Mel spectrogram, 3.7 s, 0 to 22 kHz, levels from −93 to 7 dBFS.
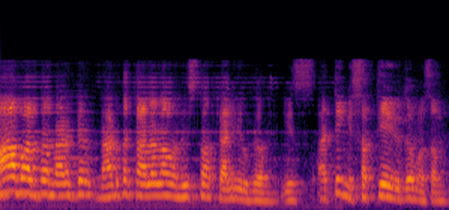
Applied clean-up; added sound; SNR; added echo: neural separator model SepFormer DNS4.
